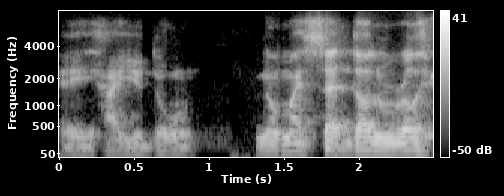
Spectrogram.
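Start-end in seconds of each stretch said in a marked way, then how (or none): 0.0-0.9 very quiet, deep, hushed baritone. Showing the voice that makes his stage sets worse, in a deep baritone voice. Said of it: "when I go to my baritone voice".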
